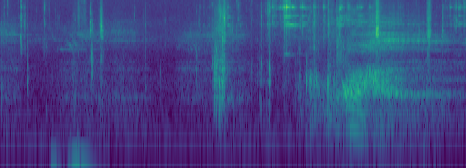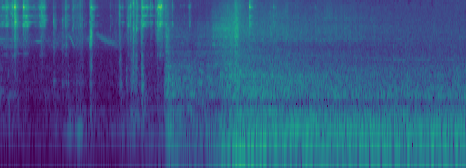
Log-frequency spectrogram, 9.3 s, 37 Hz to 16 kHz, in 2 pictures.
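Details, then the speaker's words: 1985 Pontiac Trans Am (Knight Rider promo car) start: handling noise, then engine catches after about six seconds and settles into a steady, even, smooth idle; normal start and idle, sounds healthy. "Idles nice and smooth."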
